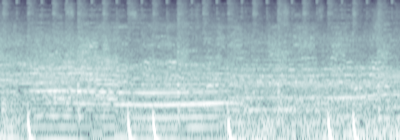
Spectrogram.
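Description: Burnouts on a Toowoomba Wellcamp Airport strip, likely in a Holden VN Commodore, with a loud revving engine, sustained high tire squeal and repeated sweeping pitch shifts as the car spins its wheels, close and continuous for the whole stretch.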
